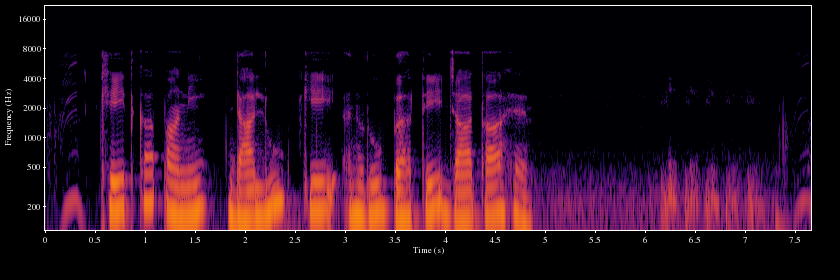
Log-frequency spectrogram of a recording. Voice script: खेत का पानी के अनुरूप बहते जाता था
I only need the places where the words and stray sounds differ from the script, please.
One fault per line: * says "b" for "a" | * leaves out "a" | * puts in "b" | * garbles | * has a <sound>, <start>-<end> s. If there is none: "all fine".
* puts in "ढालू"
* says "है" for "था"
* has a laugh, 6.1-7.2 s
